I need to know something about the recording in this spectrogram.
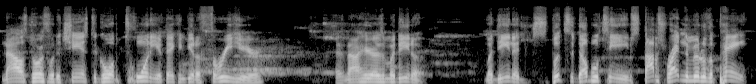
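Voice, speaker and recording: Higher-voiced man calling basketball, noisy background. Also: fast talker, a bit bright. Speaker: play-by-play sports commentator. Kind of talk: live basketball radio commentary. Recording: clear background noise, live gym broadcast.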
